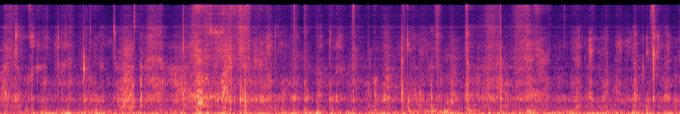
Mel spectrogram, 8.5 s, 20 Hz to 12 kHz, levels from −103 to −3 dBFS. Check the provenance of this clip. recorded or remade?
remade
